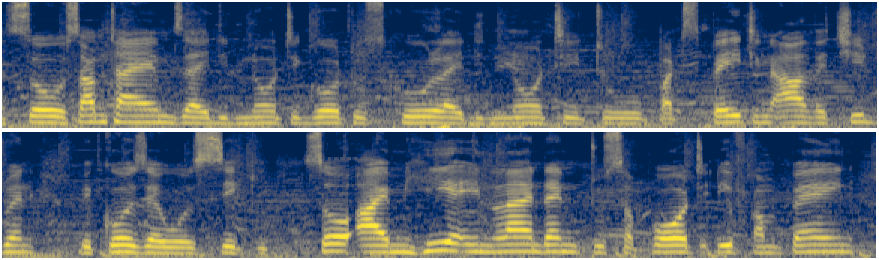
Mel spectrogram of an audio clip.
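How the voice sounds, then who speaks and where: A sixteen-year-old boy from Tanzania, speaking slowly with many pauses and ums. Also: on the high side. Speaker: young ambassador.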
